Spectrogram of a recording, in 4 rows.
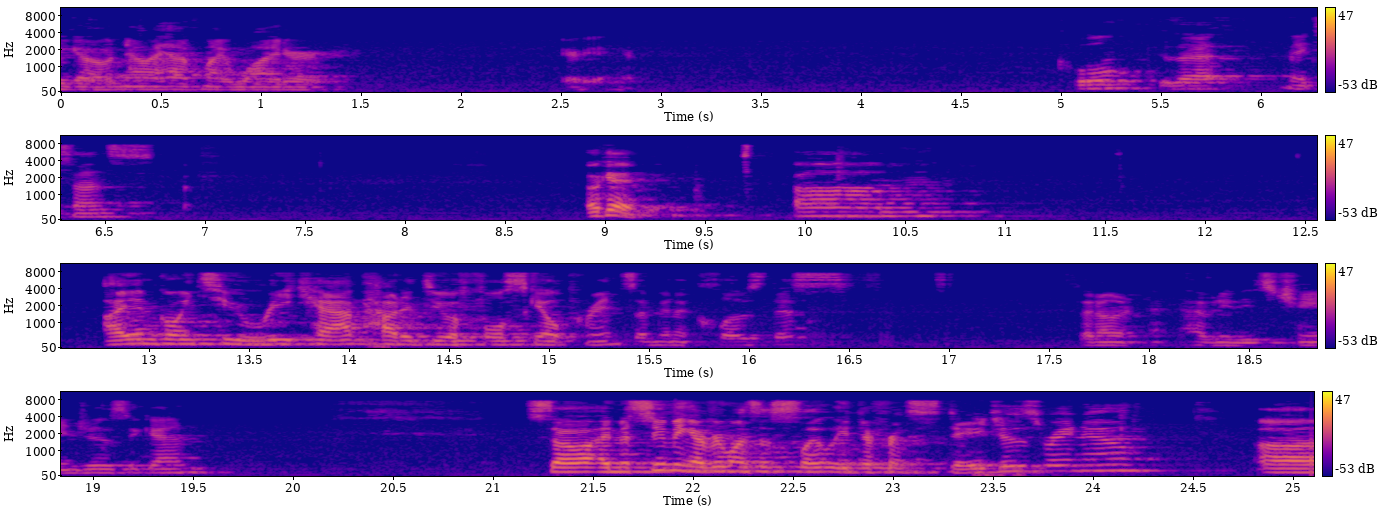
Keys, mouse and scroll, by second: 3.1-3.4 scroll up 1, 15.7 click, 23.3 click, 23.5 alt+v.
